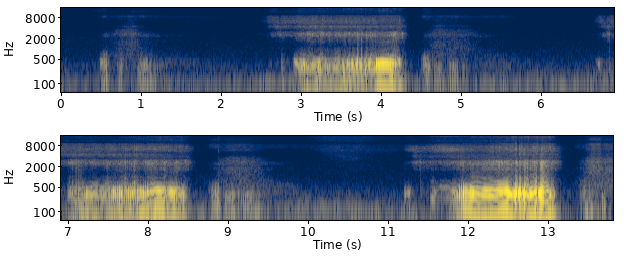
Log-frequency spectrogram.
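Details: Snoring: a sleeping French Bulldog with three loud rumbling snores about four seconds apart and soft snuffling between them.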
